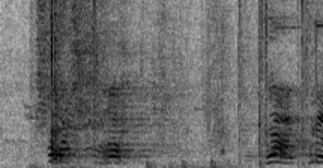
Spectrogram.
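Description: Two short shouted calls from a man's voice, about a third of a second in and near the end, over soft scattered thuds from boxers' footwork on the ring canvas and gloved punches.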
